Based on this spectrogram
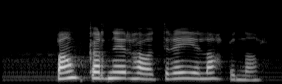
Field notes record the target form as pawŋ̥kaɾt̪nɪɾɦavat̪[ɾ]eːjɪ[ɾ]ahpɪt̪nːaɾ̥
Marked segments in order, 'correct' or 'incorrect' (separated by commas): correct, incorrect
